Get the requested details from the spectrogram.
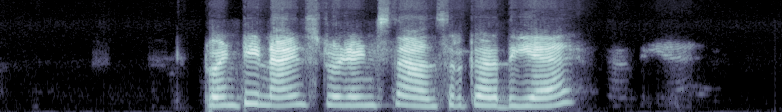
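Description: A young woman speaks through a microphone on an online call.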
